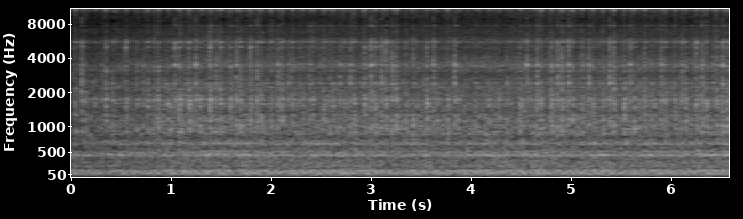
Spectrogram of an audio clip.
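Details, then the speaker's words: Mercury Mountaineer with failing alternator killing batteries, engine running: harsh continuous grinding rattle from the idler pulley; failed idler pulley bearing, pulley to be replaced with the alternator. "yeah that's that pulley so i told the owner hey we could go ahead and knock out this pulley while we're in there"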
